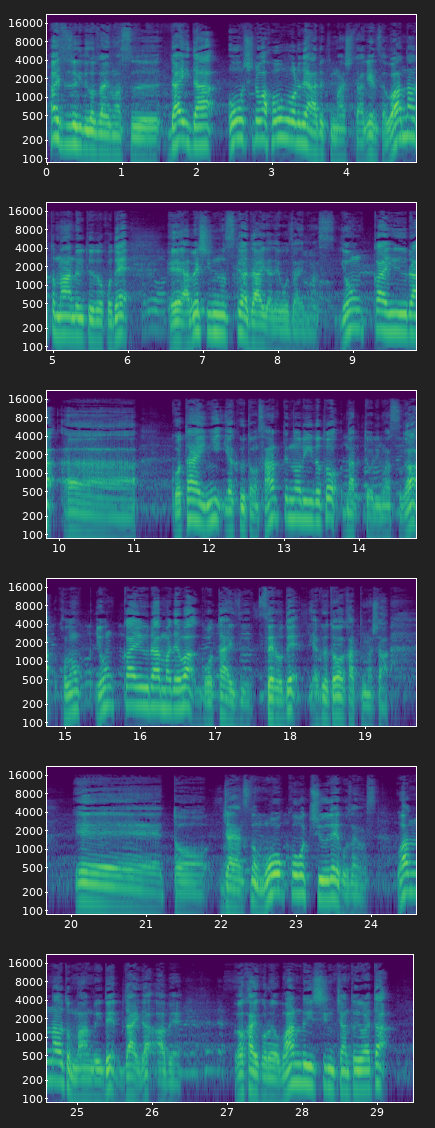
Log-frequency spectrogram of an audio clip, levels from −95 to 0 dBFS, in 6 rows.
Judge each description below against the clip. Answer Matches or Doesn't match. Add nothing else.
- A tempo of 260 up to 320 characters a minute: Matches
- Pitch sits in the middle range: Matches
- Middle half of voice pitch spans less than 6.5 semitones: Doesn't match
